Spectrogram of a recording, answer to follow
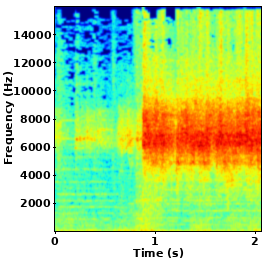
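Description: Background music from the 3D card-battle game, with a steady low beat; a little under a second in, a loud high hissing sound effect joins it.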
